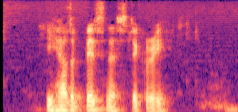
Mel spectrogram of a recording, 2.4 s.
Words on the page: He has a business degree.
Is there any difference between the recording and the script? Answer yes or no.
no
